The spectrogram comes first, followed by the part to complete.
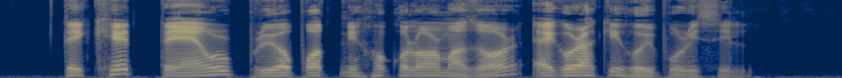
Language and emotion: Assamese, neutral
